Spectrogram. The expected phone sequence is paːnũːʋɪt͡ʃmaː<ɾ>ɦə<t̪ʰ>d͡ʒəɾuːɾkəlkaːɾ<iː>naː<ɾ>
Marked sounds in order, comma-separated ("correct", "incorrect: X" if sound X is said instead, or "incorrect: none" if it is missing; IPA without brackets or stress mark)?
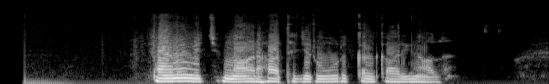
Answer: correct, correct, correct, incorrect: l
